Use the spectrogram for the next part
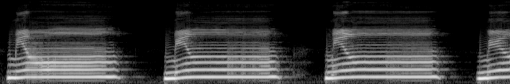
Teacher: جو ہم نے پڑھا میو 1 سیکنڈ تک، یہ جو ناک میں آواز کو چھپایا یہ کہلائے گا غنہ. ٹھیک ہے، اقفا کا غنہ ایسے ہوگا، نون کی آواز چھپے گی، ساتھ ہم غنہ کریں گے.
